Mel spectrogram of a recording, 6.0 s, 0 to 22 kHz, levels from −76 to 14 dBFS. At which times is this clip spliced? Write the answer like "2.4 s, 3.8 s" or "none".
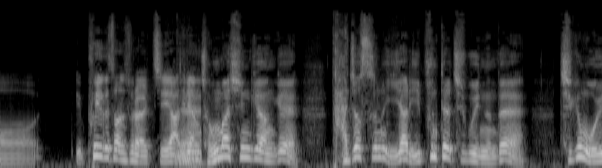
2.0 s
